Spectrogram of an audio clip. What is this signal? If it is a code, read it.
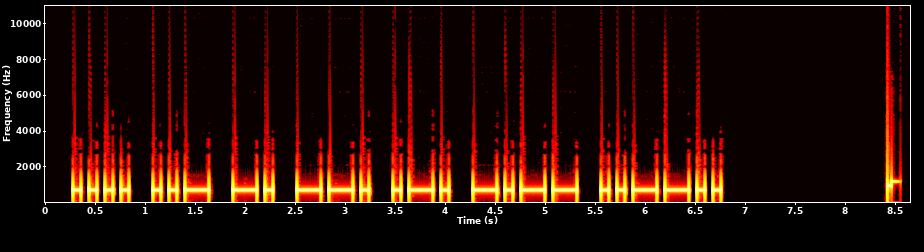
Morse code, heard as a keyed tone, about 14 wpm, 700 Hz. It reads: HUNGRY?
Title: Sentences from Top 1400 Words 15wpm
